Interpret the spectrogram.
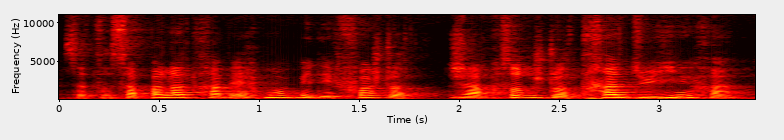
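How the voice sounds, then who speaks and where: A woman with a medium-pitched voice speaks as an oracle card reader addressing her viewers. Her delivery is informal and conversational, with hesitations as she feels her way toward the right words. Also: quick pace. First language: French.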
